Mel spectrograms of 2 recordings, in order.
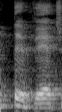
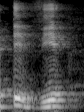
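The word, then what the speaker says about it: Thevet: Sobre a sua publicação, eu acho que não era nem Tevet, acho que é TV que se pronuncia.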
